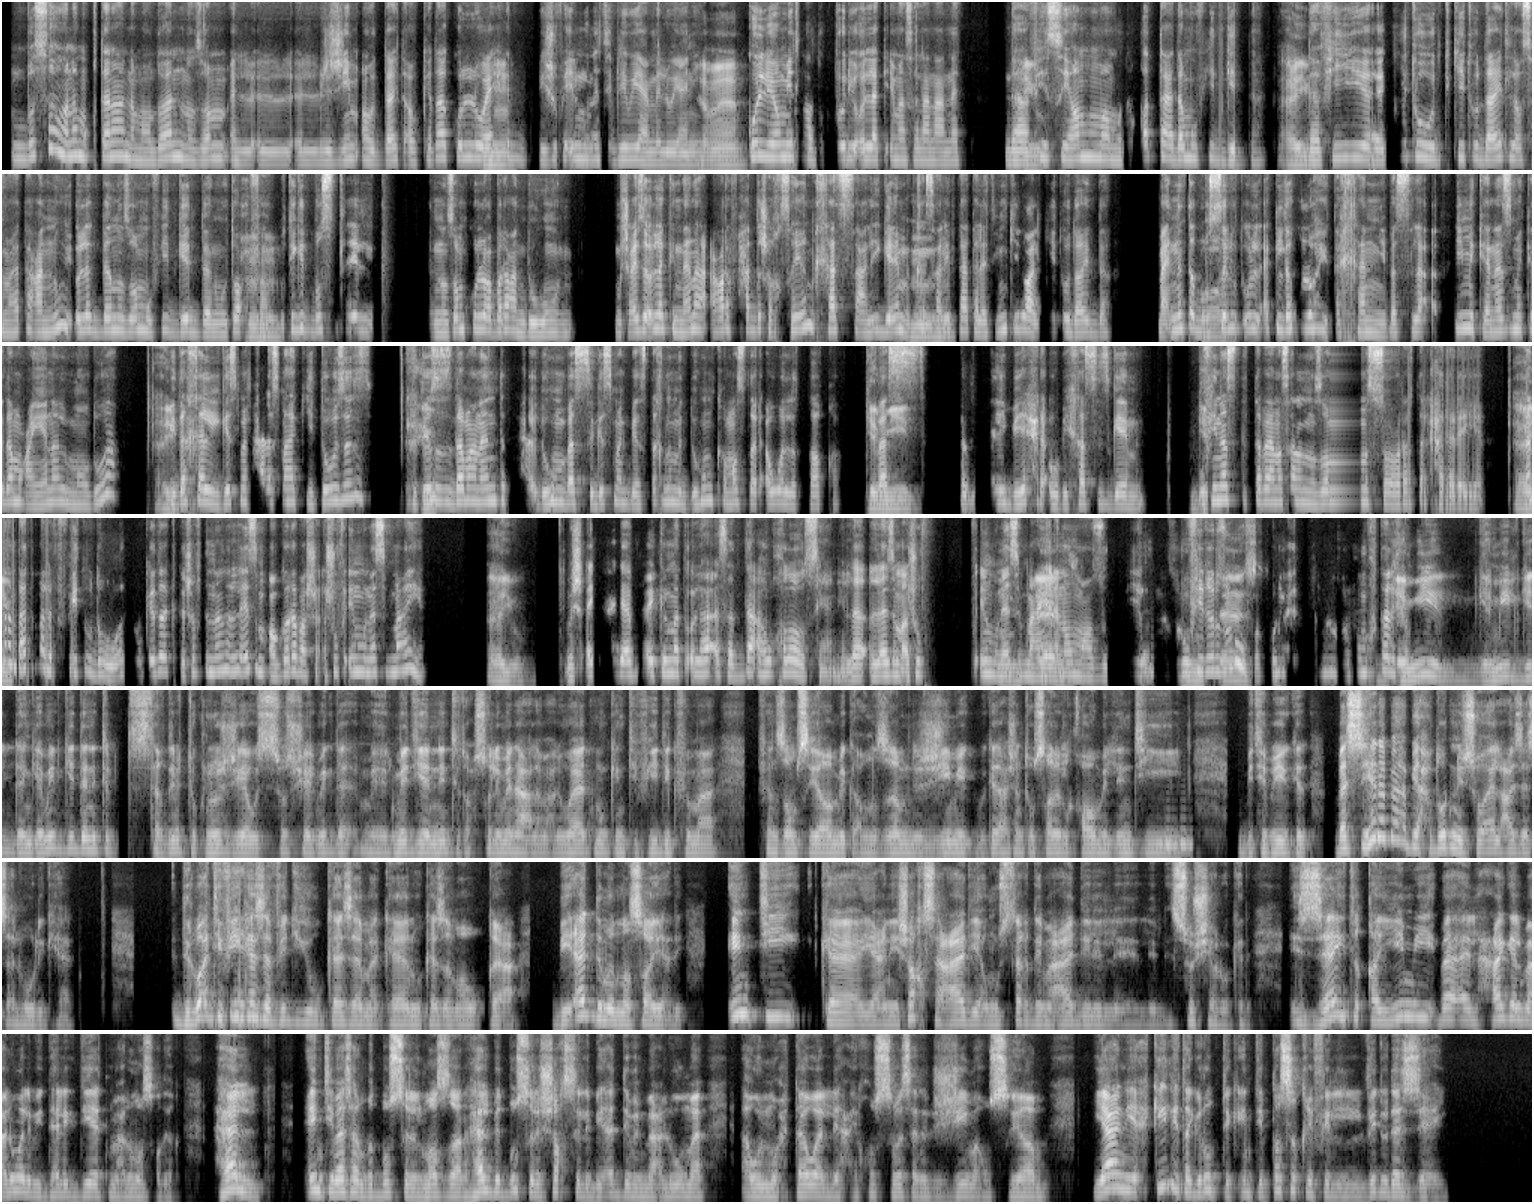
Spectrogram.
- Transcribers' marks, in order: in French: "الرجيم"; in English: "الdiet"; other background noise; tapping; in English: "Keto Keto diet"; in English: "الKeto diet"; in English: "Mechanism"; in English: "Ketosis، Ketosis"; distorted speech; static; in English: "والSocial Megda"; "Media" said as "Megda"; in English: "الMedia"; in French: "رجيمِك"; in English: "للSocial"; in French: "الرجيم"
- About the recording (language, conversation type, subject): Arabic, podcast, إيه تجربتك مع الصيام أو الرجيم؟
